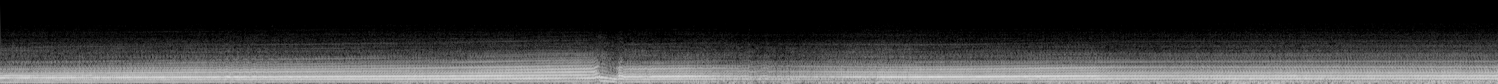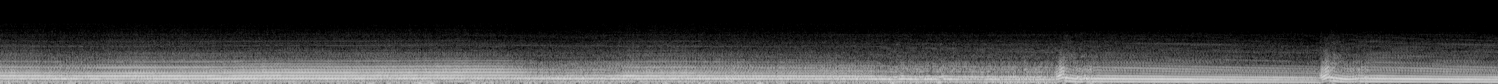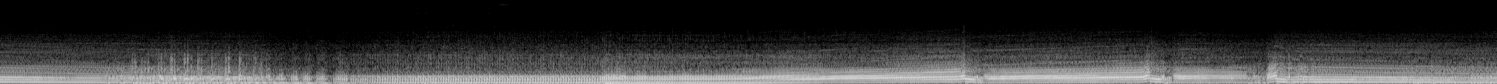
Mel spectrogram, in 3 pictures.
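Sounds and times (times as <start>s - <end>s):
motorcycle engine running: 0.0s - 44.9s.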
